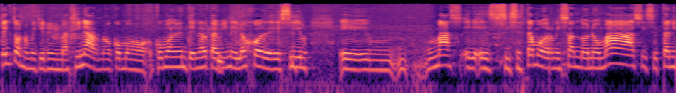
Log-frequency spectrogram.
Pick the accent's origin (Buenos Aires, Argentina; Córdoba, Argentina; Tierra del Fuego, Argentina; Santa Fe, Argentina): Córdoba, Argentina; yo que vengo de otras provincias, bueno, vos también, Gabriela, ¿no? Que venimos de Córdoba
